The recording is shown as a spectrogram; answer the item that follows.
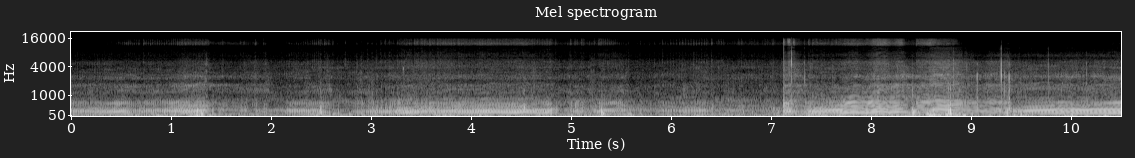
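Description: Dirt bike engine running at low revs on a rough trail, its pitch rising and falling as the throttle is worked, wavering quickly over the last few seconds. Occasional knocks and clatter of the bike over rocks and ruts.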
